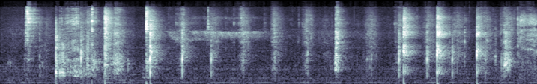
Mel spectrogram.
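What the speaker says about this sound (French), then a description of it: "couper grossièrement l'avocat" A knife chops avocado roughly on a cutting board, a series of irregular sharp knocks spaced about a second apart, close and fairly quiet in a kitchen.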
